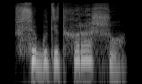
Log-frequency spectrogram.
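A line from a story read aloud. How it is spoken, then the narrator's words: Irritated. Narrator (Russian): раздраженно сказала Хильда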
